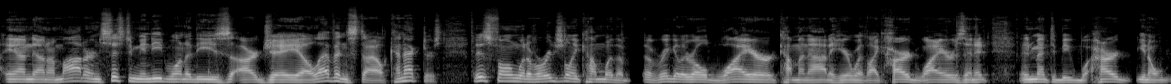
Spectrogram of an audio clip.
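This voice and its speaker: A man's voice: lowish voice, fairly bright tone. A middle-aged man giving a casual, hands-on tutorial, rambling a little with informal asides. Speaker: presenter of a hobby electronics tutorial.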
